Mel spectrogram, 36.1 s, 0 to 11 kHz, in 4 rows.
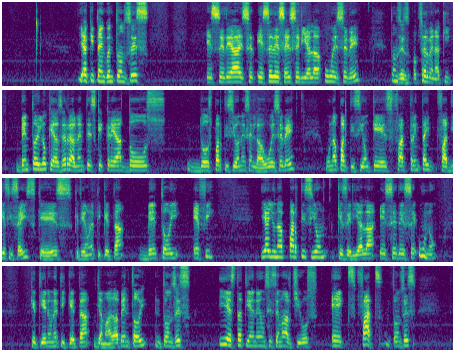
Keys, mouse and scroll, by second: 2.3 click, 5.5 click, 14.9 click, 24.4 click.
